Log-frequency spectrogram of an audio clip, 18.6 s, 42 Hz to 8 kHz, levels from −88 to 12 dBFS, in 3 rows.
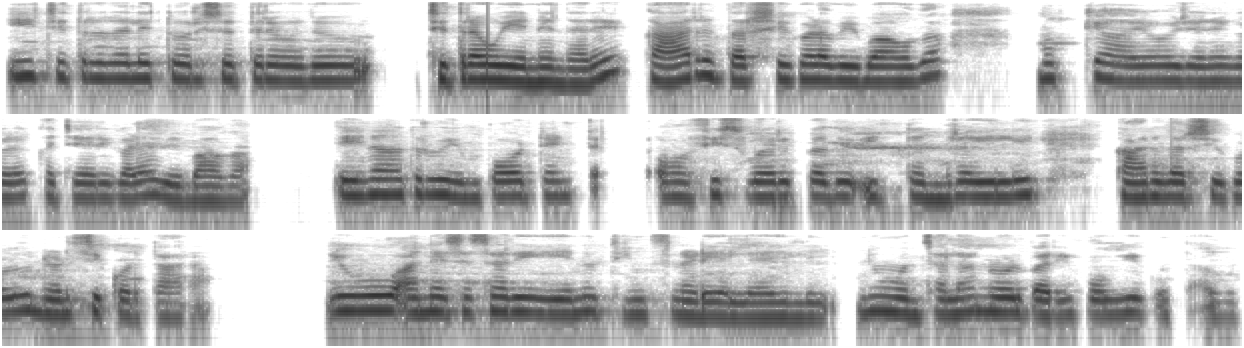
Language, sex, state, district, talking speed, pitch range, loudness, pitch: Kannada, female, Karnataka, Bijapur, 115 wpm, 195-220 Hz, -19 LUFS, 205 Hz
